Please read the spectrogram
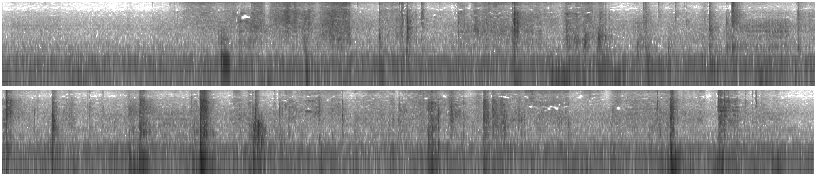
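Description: Kraft cardstock being handled on a cutting mat and paper trimmer, starting about two seconds in: paper rustling and sliding, with many irregular sharp taps and clicks, the loudest about ten seconds in.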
